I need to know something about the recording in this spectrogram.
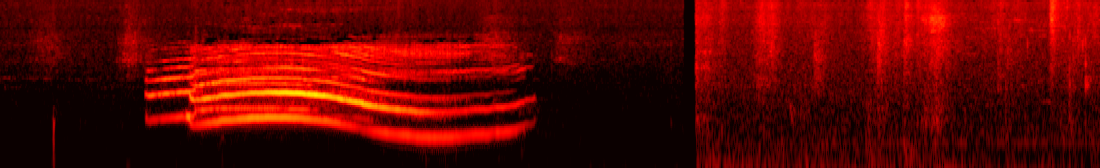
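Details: Husky howling indoors: one drawn-out howl of about four seconds, rich in overtones, rising, dipping gently, then climbing again before it cuts off. Silence follows, then a steady low rumbling background noise.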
